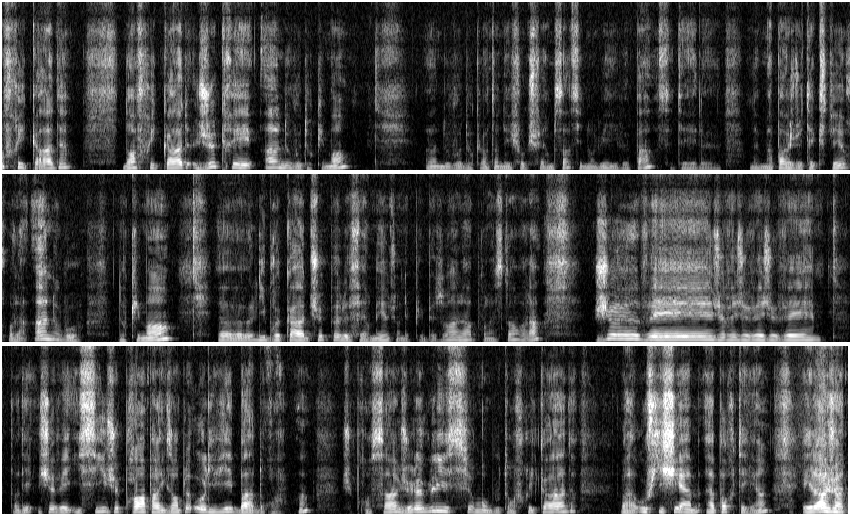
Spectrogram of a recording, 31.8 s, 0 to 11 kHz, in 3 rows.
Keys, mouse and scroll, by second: 0.0 click, 1.1 click, 3.7 click, 6.2 click, 8.0 click, 10.0 click, 13.9 click, 15.1 click, 16.8 click, 18.3 click, 20.5 click, 21.7 click, 22.0 click, 25.0-29.3 drag.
